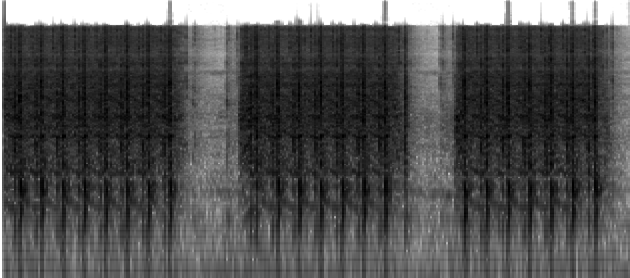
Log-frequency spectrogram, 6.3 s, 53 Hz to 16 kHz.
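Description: Electric toy M416 gel blaster firing gel beads on full auto: three bursts of fast, even rattling from its motor-driven gearbox, each under two seconds, with short pauses between.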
